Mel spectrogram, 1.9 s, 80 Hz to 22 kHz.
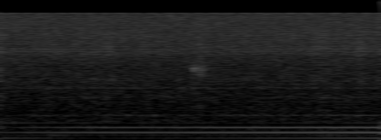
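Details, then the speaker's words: Vintage RCA MI-12182-A theater tube amplifier during bias adjustment (spec 28 mA per tube, no signal); steady low hum with clean tones rising as balance goes off; output tube bias imbalance hum. "you can actually hear it balance out because when you go a little far off a hum starts to develop here"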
